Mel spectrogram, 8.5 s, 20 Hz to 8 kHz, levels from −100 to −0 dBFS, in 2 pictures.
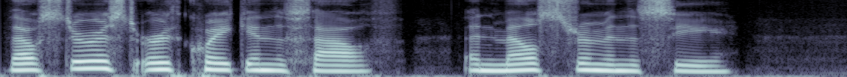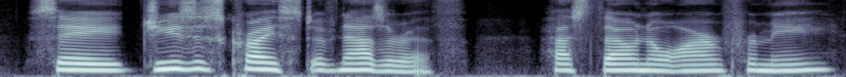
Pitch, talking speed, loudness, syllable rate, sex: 200 Hz, 155 wpm, -17 LUFS, 4.2 syllables/s, female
